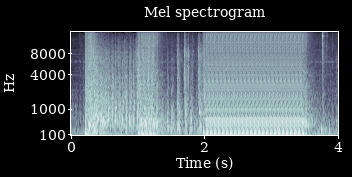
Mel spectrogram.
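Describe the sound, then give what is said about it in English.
Machine gun fire erupts at a harbor among cargo containers during a firefight, loud and harsh, coming in rapid sustained bursts: two shorter bursts, then a longer continuous stream of shots, with no voices. “Shots fired.”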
